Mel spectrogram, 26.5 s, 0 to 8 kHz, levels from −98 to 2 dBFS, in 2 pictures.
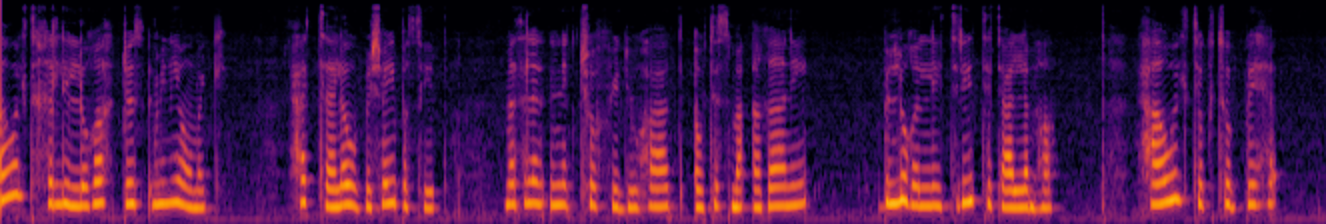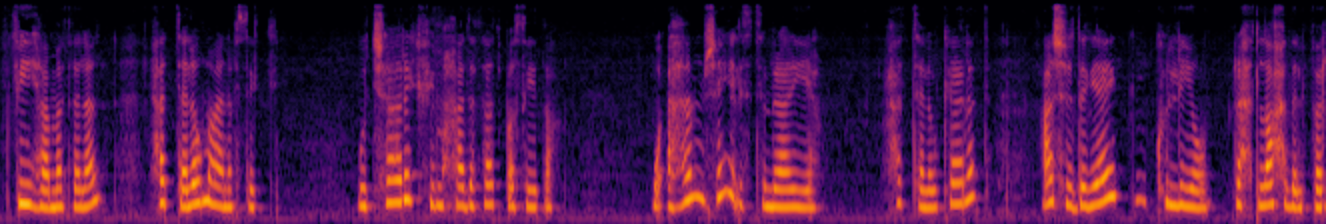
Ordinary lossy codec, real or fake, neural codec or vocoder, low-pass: none; fake; codec, 16 kHz, 16 kbps, FreqCodec, larger model; 7.2 kHz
